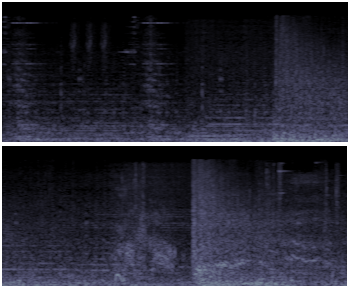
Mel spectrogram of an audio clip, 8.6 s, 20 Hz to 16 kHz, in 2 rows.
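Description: Bursts of gunfire and heavy booms from Resident Evil 4 remake, dense and loud, with a sharp blast near the end over a constant mechanical rumble.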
